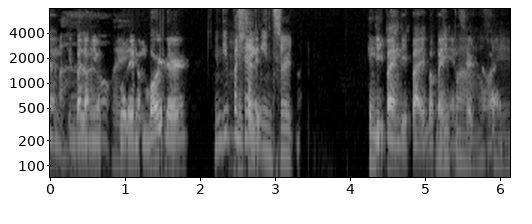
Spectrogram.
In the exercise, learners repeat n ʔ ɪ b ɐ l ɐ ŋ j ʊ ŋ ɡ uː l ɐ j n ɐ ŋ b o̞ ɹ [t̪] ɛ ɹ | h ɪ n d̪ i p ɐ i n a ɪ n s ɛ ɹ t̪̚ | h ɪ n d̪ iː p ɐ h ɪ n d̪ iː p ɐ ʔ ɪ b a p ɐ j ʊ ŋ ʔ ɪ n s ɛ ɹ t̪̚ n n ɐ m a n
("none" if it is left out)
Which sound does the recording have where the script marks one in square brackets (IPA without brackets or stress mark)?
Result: d̪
